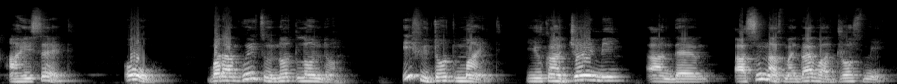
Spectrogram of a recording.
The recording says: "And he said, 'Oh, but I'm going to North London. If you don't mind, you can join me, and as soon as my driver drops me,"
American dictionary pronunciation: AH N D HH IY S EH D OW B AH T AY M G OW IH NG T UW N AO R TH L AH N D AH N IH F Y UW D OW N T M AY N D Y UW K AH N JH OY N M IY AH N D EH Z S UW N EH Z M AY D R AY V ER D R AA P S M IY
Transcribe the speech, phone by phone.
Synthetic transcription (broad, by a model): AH N HH IY S EH D OW B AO T AY M G OW IH NG T UW N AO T L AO N D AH N IH F Y UW D OW N T M AY N D Y UW K AH N JH OY N M IY AH N D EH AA S UW N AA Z M AY D R AY V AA D R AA S M IY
